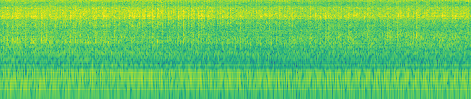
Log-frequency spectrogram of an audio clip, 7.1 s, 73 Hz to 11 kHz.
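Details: Mercedes OM603 diesel swapped into Ford Ranger with ZF5 transmission, first start after hot-wiring glow plugs, throttle propped slightly open: steady, even diesel idle, regular chug, no misses or hunting, good oil pressure.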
